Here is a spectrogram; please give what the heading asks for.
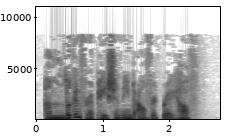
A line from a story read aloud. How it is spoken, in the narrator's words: Mary said to the man in a whisper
